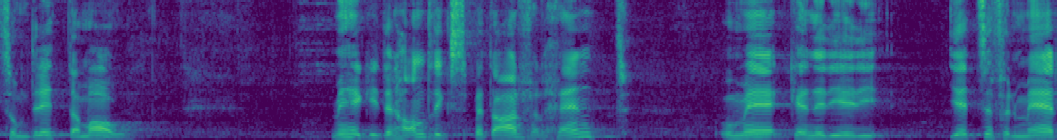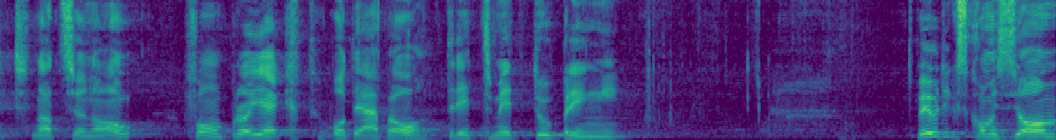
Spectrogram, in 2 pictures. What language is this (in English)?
Swiss German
